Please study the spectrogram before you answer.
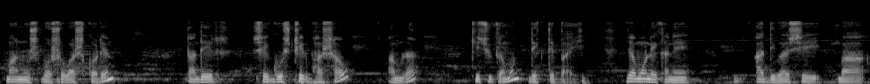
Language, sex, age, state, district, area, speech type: Bengali, male, 60+, West Bengal, Paschim Medinipur, rural, spontaneous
